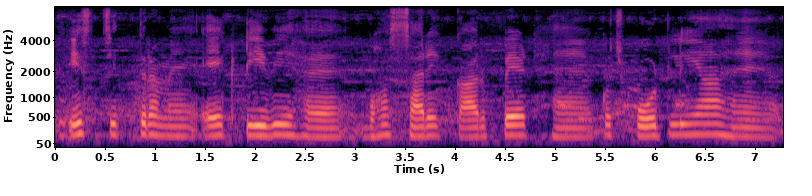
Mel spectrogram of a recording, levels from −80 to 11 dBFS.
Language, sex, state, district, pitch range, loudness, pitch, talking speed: Hindi, male, Gujarat, Valsad, 150-180 Hz, -18 LUFS, 165 Hz, 105 wpm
